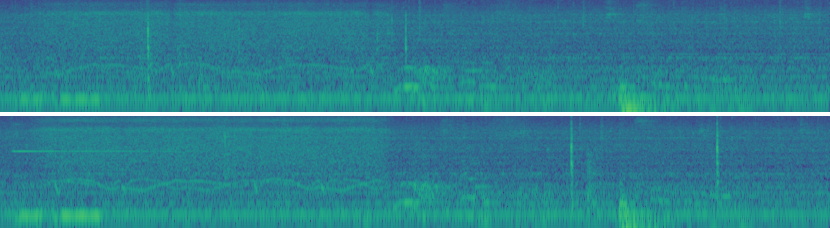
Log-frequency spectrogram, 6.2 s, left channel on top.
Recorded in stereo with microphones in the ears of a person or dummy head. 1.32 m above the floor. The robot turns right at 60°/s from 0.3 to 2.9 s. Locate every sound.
2.9 s a woman speaking: 40° right (ahead or behind), 9 m
4.7 s a cupboard door: 65° right (ahead or behind), 2.5 m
